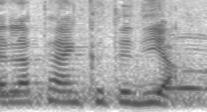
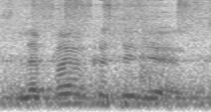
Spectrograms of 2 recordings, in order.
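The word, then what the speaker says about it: Le Pain Quotidien: Ja, Le Pen Quotidien. – Okej. – Okay. Oj. Rugby. – Hi. We just have a question. How do you pronounce the name of this place? – Le Pen Quotidien.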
